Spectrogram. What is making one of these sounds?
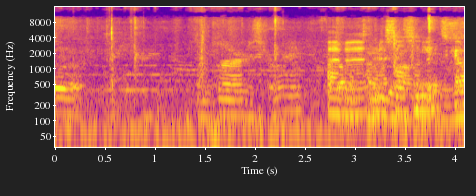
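Playing cards slide and tap softly on a cloth mat.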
